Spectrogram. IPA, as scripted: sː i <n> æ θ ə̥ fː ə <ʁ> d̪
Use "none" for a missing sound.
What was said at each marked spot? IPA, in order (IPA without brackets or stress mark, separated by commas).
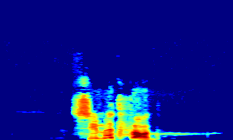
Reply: m, ʁ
